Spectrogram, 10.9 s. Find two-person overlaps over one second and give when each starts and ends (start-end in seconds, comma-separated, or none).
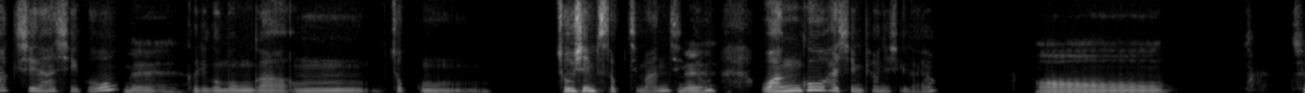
none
